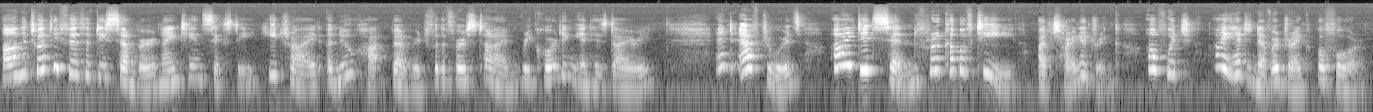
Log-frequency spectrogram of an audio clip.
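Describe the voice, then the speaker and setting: A middle-aged woman with a slightly high voice and wildly swooping pitch talks at a moderate pace. In an amateur video she chats casually and reads aloud from a favorite book she's sharing.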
